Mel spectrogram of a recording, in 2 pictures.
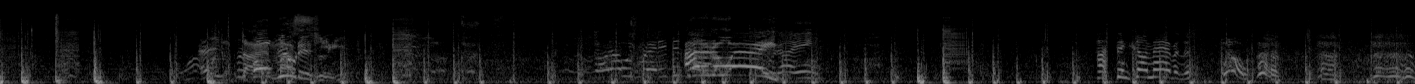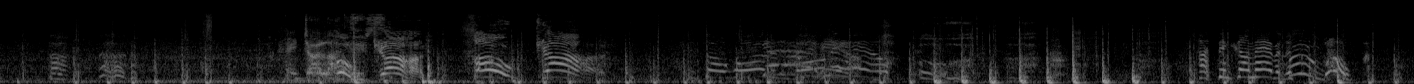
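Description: Footsteps thud steadily.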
